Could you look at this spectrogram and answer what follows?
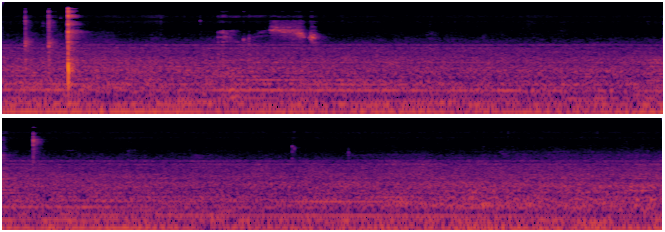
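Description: Steady low background rumble, with one sharp click about a second in and a few faint small ticks.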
